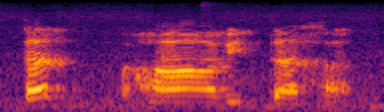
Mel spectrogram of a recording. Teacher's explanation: భ కి మహాప్రాణం ఉంది ద కి ప్లేన్ ద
